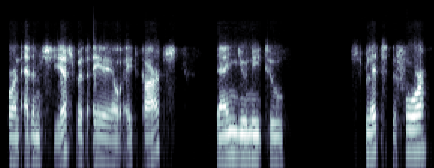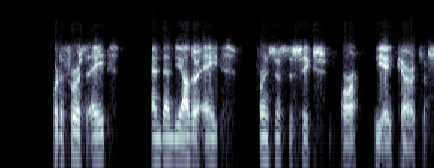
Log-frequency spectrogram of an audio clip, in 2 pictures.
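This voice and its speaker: A man with a fairly low voice gives a technical explanation as a trainer speaking to customers. He comes through a narrow, tinny, phone-like connection. The sound is dry, without room echo. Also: normal speed. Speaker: webinar co-presenter, technical trainer.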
